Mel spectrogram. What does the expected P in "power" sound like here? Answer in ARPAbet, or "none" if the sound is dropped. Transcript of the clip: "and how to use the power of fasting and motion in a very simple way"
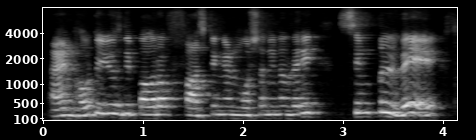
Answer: P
